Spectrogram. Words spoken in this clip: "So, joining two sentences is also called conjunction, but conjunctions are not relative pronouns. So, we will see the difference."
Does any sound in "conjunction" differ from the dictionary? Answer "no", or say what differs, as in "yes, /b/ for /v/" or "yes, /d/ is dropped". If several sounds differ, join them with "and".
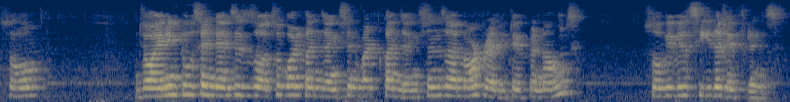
no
